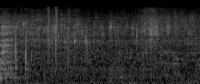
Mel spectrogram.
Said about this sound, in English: I'm gonna start frying some chicken.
